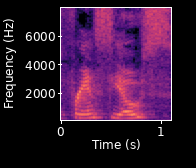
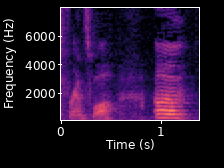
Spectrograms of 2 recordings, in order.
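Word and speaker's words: François: Francois I hate him at first I thought his name was France teos I'm like I don't think that's how you pronounce it so I looked it up it's Francois um so glad I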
